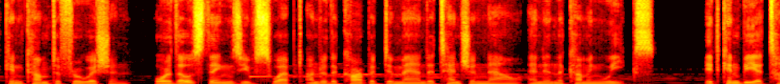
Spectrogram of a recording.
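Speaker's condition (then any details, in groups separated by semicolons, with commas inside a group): No condition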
